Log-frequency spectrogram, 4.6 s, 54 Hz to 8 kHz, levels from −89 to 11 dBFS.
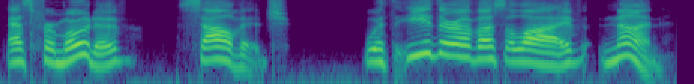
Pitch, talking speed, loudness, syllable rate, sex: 220 Hz, 115 wpm, -16 LUFS, 4.8 syllables/s, female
